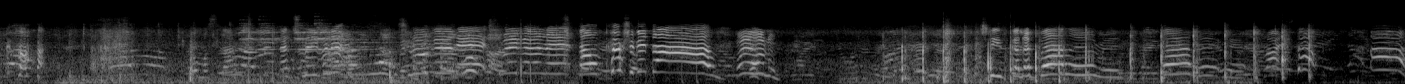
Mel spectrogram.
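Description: Young children's voices: high-pitched, excited chatter and calls while they play, with short pauses about eight seconds in and near the end.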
